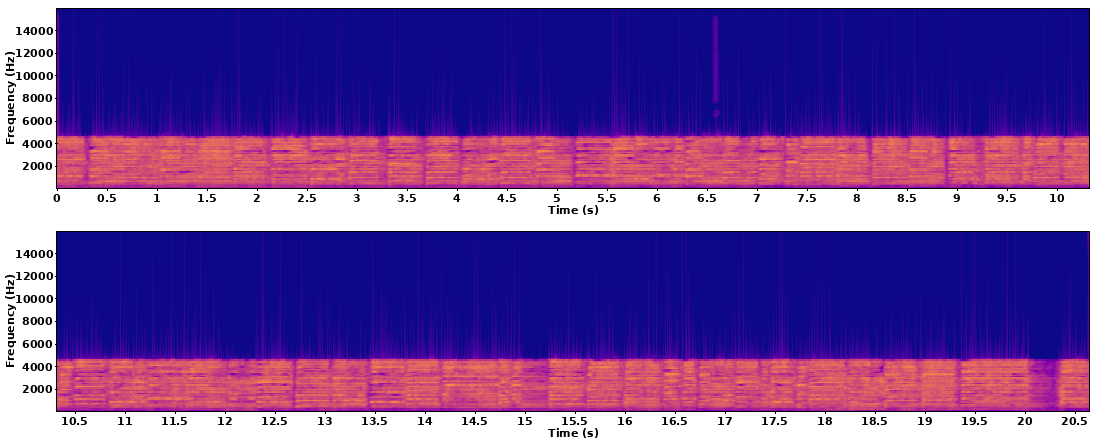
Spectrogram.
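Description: Accordion playing a tune, melody over steady rhythmic chords.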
